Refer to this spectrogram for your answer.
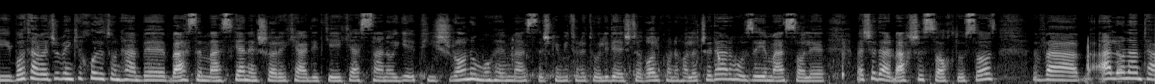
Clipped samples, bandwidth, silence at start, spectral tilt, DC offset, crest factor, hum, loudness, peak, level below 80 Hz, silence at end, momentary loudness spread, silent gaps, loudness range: under 0.1%; 11.5 kHz; 0 s; -4.5 dB/octave; under 0.1%; 16 dB; none; -23 LUFS; -6 dBFS; -56 dBFS; 0 s; 7 LU; none; 2 LU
